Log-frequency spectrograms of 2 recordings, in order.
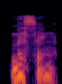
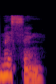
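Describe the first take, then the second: First: Echoing whisper. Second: Fading echo. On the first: Word echoing in her head. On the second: Word echoing, fading away. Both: Acted.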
